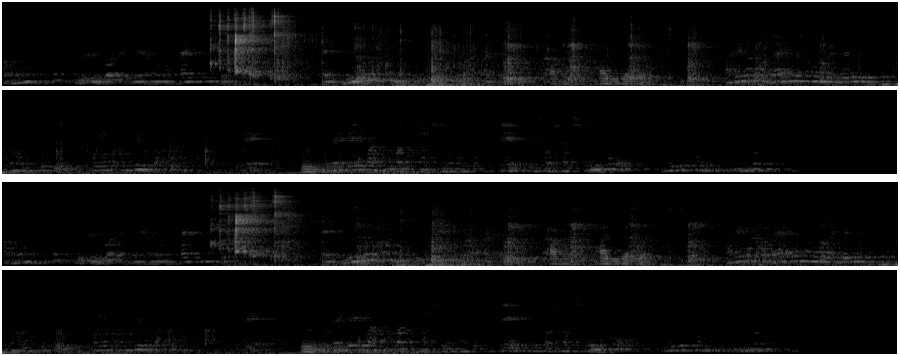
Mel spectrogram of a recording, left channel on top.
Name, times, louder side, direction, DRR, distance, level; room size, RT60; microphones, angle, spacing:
voice 1, 0.0-2.4 3.2-5.6 6.8-15.3 15.5-16.5, left 2 dB, 60° left, -3 dB, 2.5 m, -55 dB
sound 1, 2.1-13.4, left 3 dB, 80° left, 1.2 m, -49 dB
voice 2, 5.5-6.9 11.9-12.7 14.8-15.0, right 2 dB, 30° right, 9 dB, 0.4 m, -54 dB
9.0 x 6.3 x 5.7 m, 1.3 s
head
